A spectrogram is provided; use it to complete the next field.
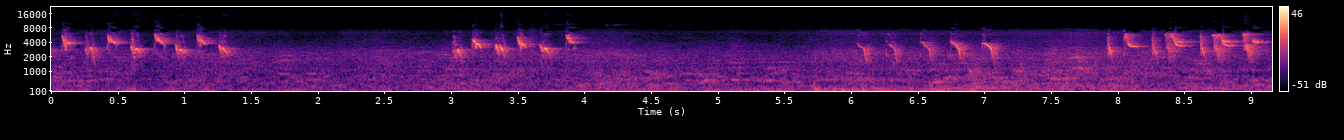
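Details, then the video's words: Ciblek semi singing vigorously, meant for morning playback so birds answer: short bursts of five or six rapid high chirps separated by quieter gaps with low background rumble. "ciblek semi gacor, putar tiap PAGI agar ciblek semi ikut nyaut bunyi GACOR"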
